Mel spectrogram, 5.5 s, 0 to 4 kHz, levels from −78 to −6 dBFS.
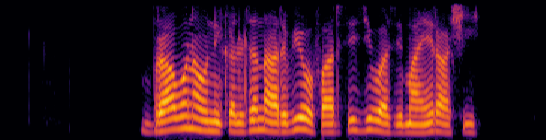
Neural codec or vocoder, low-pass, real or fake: none; 3.6 kHz; real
